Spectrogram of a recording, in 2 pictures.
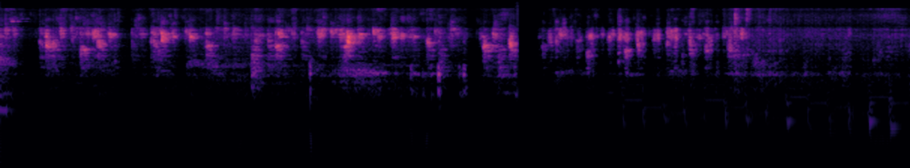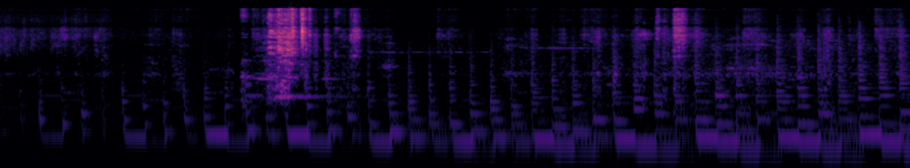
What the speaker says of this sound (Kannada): ಇದು ಇವಾಗ ತುಪ್ಪದಲ್ಲಿ ಫ್ರೈ ಮಾಡ್ತಾಯಿದ್ದೀನಿ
